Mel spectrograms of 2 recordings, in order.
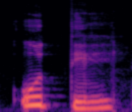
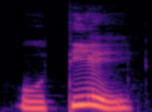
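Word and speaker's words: útil: that doesn't sound right and then we have uttil uttil which means useful and again it has two syllables and we see the accents on the u so we're going to stress that one until otherwise it would have sounded like util util and again it doesn't make sense the accent will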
